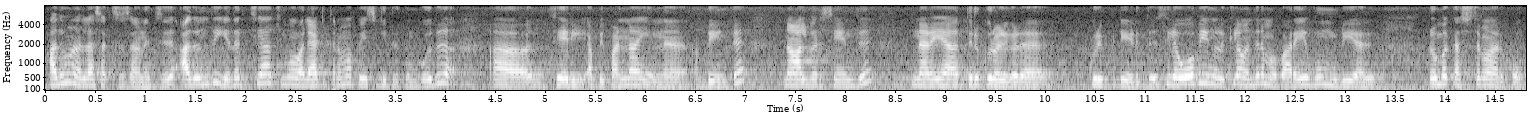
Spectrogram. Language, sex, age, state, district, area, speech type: Tamil, female, 18-30, Tamil Nadu, Sivaganga, rural, spontaneous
